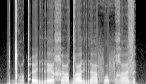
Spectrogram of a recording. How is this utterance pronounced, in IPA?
ɡ͡ǀ ɔ˩ qʼ i˩ r ɛ˥˩ χ e˩ dˤ ʊ˥ j r a˩ f ɔ˩ f ʁ a˩˥ z

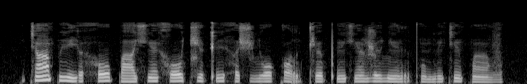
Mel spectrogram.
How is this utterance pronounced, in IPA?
c ã p i j ʏ h o p a ç ẽ x o t͡ɕ y kʼ i h ə ʃ ʎ o k ɔ r cʰ ʏ pʼ ĩ ç ẽ ʐ y ʎ ĩ r pʰ ũ b ĩ c ĩ p ɐ̃ v

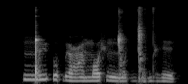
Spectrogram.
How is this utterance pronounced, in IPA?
ŋ͡ǃ y ʔ ʊ ɓ ø ʕ ə̃ m ɔ ʃ ʊ ŋ͡ǀ u ɪ̯ ɡ͡ǀ ɐ dʱ ɪ

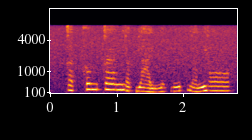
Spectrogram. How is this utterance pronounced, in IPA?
k ɐ˧ k̚ h ʊ˥ ŋ k œː˥ ŋ j ɐ˨ k̚ j aː˨˩ j n̪ ɪ˨ k̚ yː˨˥ t̚ j ɐ˨˥ n j ɔː˥

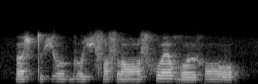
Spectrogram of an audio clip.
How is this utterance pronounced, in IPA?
ɐ ɬ tʷ ə ç ɤː ɡ ɤː ç s ɔ sˤ l ɔː sˤ χʷ ɛː ʁʷ əː x ɔː

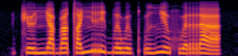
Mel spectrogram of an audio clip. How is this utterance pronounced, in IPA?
c ø ɲ a b e tˤ ɘ ɲ r i b ə w ø kʷʼ ɘ l ʎ e xʷ a r a

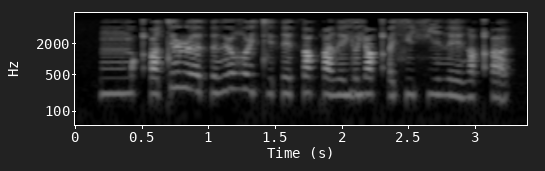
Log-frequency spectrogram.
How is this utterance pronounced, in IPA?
mː ə qʼ ʊ t ɘ ɭ ɜ θ ə ð y ʁ y tʲ ɘ θ e θ ʊ q e ð e j ə j ɘ qʼ ə sʲ ʊ ç i ð e ð i qʼ ə

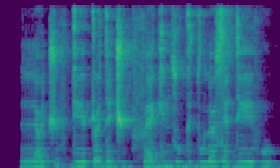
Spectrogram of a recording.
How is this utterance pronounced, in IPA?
r œ t͡ʃ ʉ f ɡ eː ʈ œ d ɛ d͡ʒ ʉ ɡ f ɛ ɡʲ œ n z u ɡ ɨ d u l œ z ɛ d eː f u

